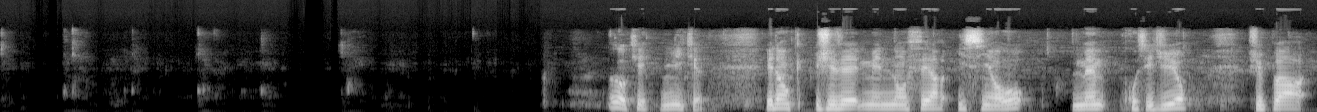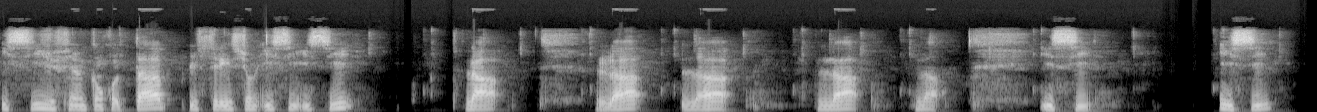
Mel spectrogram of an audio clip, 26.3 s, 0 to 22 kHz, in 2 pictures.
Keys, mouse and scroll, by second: 0.6 shift+right click, 1.3 click, 2.2 Tab, 2.4 scroll down 1, 2.6-3.9 middle drag, 3.9 ctrl+z, 4.3 ctrl+z, 4.8 Tab, 5.2-6.1 scroll down 4, 6.1 KP_1, 6.9-8.7 scroll up 8, 8.7-10.1 scroll up 5, 10.1-10.8 middle drag, 10.8 Tab, 11.4 scroll down 1, 11.6 middle click, 12.0-12.3 scroll up 1, 12.3-13.4 middle drag, 13.4 ctrl+Tab, 15.2 shift+right click, 15.8 shift+Right, 15.8 right click, 16.3-17.5 middle drag, 17.5 shift+Right, 17.5 right click, 18.1 middle click, 19.0 shift+Right, 19.0 right click, 19.8 shift+Right, 19.8 right click, 20.1-21.1 middle drag, 21.1 shift+right click, 21.5 middle click, 22.2 shift+right click, 22.5-23.6 middle drag, 23.6 shift+right click, 23.9-25.4 middle drag, 25.4 shift+right click, 25.6-26.3 middle drag.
